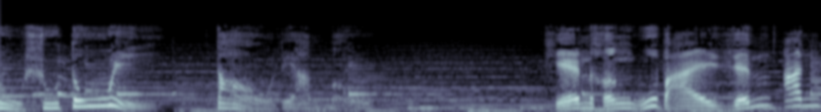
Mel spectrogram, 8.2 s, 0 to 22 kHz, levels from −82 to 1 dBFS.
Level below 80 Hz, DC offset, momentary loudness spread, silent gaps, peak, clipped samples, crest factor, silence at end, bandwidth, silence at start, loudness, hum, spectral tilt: -50 dBFS; under 0.1%; 21 LU; none; -6 dBFS; under 0.1%; 18 dB; 0 s; 8.8 kHz; 0 s; -22 LUFS; none; -5.5 dB/octave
